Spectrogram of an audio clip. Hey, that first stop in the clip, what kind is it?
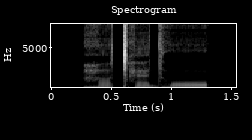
click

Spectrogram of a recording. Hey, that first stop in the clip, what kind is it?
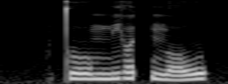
plain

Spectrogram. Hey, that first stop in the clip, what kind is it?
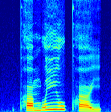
aspirated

